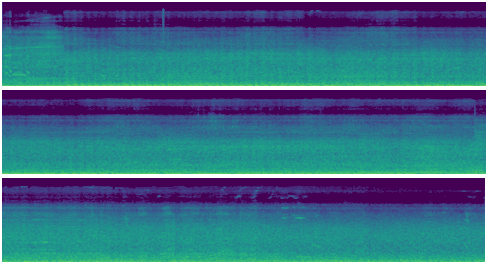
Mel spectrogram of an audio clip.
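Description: A heavy diesel engine running steadily with a deep drone, which cuts off abruptly about three-quarters of the way through, leaving a lighter, noisier background.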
